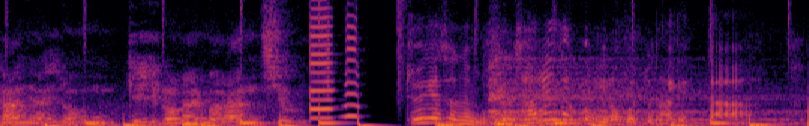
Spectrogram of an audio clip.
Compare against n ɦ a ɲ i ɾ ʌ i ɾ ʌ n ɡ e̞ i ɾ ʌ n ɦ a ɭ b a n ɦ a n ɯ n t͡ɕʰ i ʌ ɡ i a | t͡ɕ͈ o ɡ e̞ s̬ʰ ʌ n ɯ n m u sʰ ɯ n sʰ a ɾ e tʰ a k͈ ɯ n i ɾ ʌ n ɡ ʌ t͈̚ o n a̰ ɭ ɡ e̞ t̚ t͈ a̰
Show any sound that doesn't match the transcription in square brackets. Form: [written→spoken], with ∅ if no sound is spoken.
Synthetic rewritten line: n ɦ a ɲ i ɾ [ʌ→a] i ɾ ʌ n ɡ e̞ i ɾ ʌ n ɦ a ɭ [b→m] a n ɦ a n ɯ n [t͡ɕʰ→t͡ɕ] i ʌ ɡ i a | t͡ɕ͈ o ɡ e̞ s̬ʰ ʌ n ɯ n m u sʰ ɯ n sʰ a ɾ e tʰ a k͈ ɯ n i ɾ ʌ n ɡ ʌ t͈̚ o n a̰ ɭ ɡ e̞ t̚ t͈ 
